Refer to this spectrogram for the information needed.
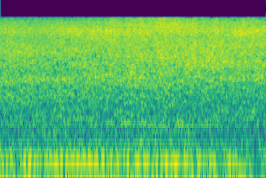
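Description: Cars driving on a wet street in a very slow rain make a steady, loud hiss of tire spray over a low rumble, continuous and unbroken, with no voices.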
